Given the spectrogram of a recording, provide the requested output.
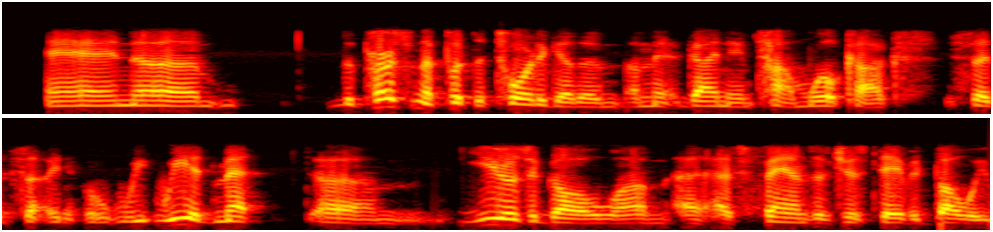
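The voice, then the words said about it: Genuine New York accent. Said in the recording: “my genuine New York accent”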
